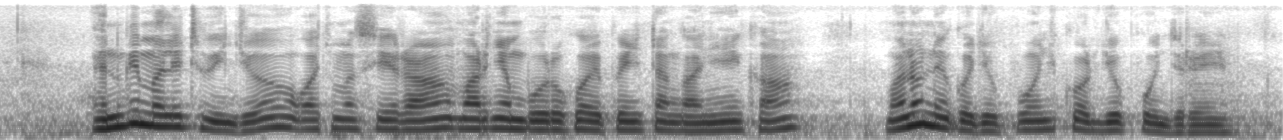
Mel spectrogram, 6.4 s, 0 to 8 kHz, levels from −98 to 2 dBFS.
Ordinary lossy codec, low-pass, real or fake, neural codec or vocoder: none; 7.2 kHz; fake; vocoder, 44.1 kHz, 80 mel bands, Vocos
